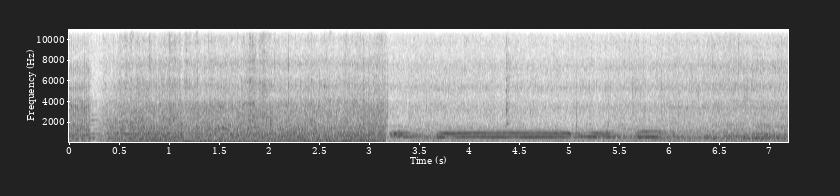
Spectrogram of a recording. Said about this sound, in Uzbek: Botkenning Samarqandlik qishlog'ida tong sukunatni mirobning mototsikli shovqini buzadi.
